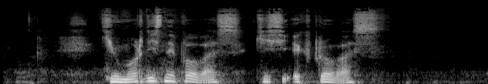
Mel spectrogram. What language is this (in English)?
Esperanto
